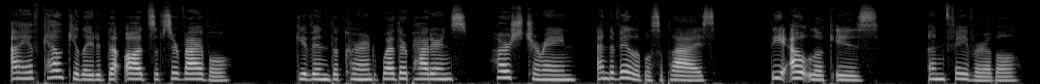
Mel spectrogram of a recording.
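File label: Character Robotic Cute Young, Female; American English voice-over artist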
